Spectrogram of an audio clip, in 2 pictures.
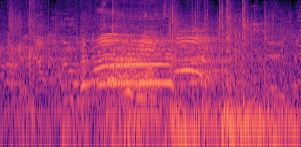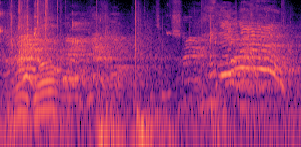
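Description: Basketball game sounds in a gym: voices calling out several times from the sideline, with the ball bouncing on the hardwood floor.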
